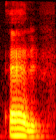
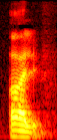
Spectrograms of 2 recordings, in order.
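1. Слово произносится мягко. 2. Слово произносится слишком твёрдо. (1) "произносится она мягко" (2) "говорят слишком твердо"

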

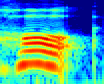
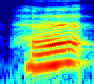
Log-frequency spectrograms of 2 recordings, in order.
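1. الحرف الأول مفخم، صوته غليظ. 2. الحرف الأول مرقق، صوته رقيق. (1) "وليست" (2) "والحرف المرقق اسمه مرقق"

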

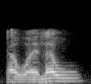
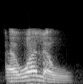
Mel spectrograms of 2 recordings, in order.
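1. النبر على المقطع الأخير. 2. النبر على المقطع الثاني. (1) "بالنبر على حركة اللام" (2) "وليست أولو بالنبر على حركة الواو"

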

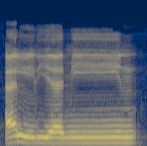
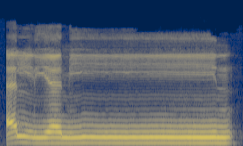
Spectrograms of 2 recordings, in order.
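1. يُمَدّ الحرف الذي قبل النون مدًّا قصيرًا. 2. يُمَدّ الحرف الذي قبل النون مدًّا متوسطًا. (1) "حركتين حركتين وأنا مسكن النون" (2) "أربعة برضو وأنا مسكن النون"

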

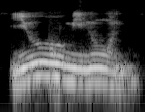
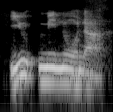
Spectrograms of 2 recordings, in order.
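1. Hamzah itu berubah menjadi vokal panjang. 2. Ada hamzah yang jelas di tengah. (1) "hamzah kena bertukar. Bertukar jadi mad di sini" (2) "matikan betul-betul hamzah"

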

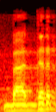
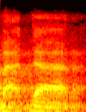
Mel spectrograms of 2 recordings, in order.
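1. Di akhirnya ada gugus konsonan tanpa vokal tambahan. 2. Ada vokal yang disisipkan di antara d dan r. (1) "Sama dengan Badr" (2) "Perang Badar. ... itu lidah kita seperti itu"

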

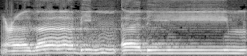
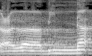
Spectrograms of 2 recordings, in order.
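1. അലീമിന് മുമ്പായി ഹംസ വ്യക്തമായി ഉച്ചരിക്കപ്പെടുന്നു. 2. ഹംസ ഒഴിവാക്കപ്പെടുന്നു, അതിനാൽ നൂൻ ഇരട്ടിക്കുന്നു. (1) "നല്ല രൂപത്തിൽ ഐനും മൊഴിയുക, ഹംസയും മൊഴിയുക" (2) "ആ ഹംസ കളയപ്പെട്ടാൽ അദാബിന്ന എന്നൊരു ഷദ്ദുള്ള നൂനിനെ കൊടുത്തോതും പിഴവായിട്ട്"

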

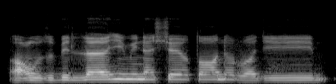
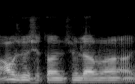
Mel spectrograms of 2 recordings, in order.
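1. Dibaca dengan pelan dan tertib. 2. Dibaca dengan cepat dan tergesa-gesa. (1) "Dia baca suara tertib" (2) "baca kalut-kalut"

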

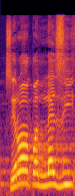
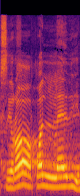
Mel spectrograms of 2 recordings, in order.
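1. Konsonan dalam ladzi terdengar seperti z. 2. Konsonan dalam ladzi terdengar seperti th yang lembut. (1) "siratal ladzi salah" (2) "Tapi bacanya siratal ladzi"

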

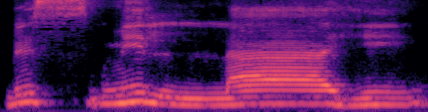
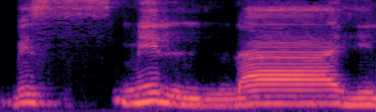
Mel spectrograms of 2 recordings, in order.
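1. ল ধ্বনিটি হালকা ও চিকন। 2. ল ধ্বনিটি হালকা ও চিকন।

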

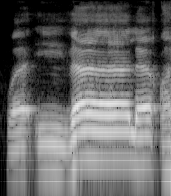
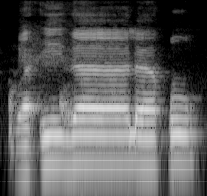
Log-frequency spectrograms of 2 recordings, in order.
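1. فيها نبرة إضافية مفاجئة. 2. تنساب العبارة بسلاسة دون نبرة مفاجئة.

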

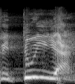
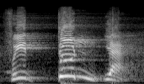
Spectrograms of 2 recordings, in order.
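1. Bunyi d menyatu dengan kata berikutnya. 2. Bunyi d diucapkan jelas dan terpisah. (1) "Niku berarti bacaan apa? Idham" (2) "napa kok fid dunya itu dibaca idhar?"

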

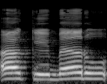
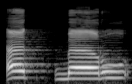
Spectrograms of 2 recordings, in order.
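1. k के बाद एक अतिरिक्त 'e' स्वर ध्वनि आती है। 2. k सीधे b में जाता है, कोई स्वर नहीं। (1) "बाज़ औक़ात लोग पढ़ते अकेबरु ... ये गलत है। आके आके ऐसा साउंड नहीं आना।" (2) "बिल्कुल साफ सुथरी आवाज में पढ़नी है"

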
